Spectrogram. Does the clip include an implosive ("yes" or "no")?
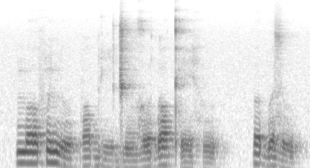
yes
